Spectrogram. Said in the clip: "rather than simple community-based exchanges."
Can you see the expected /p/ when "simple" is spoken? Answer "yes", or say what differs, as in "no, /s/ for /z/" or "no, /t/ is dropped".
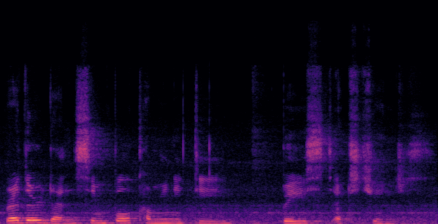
yes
